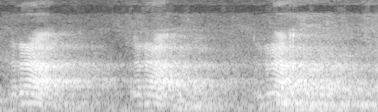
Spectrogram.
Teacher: it's just one tap of the tip of the tongue against the alveolar ridge. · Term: voiced alveolar tap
